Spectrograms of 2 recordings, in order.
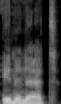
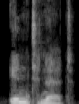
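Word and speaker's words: internet: य पर इन नेट इंटरनेट को क्या अमेरिकन वाले बोलते हैं अमेरिकन वाले बोलते हैं इनेट ब्रिटिश वाले बोलते हैं इंटरनेट अमेरिकन वाले बोलते हैं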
